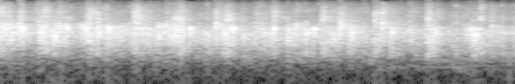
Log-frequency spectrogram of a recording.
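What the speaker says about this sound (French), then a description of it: "On acclame pour le professeur" An audience at an anniversary gathering claps for a professor, a dense, steady wash of applause that stays loud and full from start to finish with no talk over it.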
